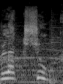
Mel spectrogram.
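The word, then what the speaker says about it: Black Shuck: Pero la importancia de lo que nos compete es el tema mismo, que era Black Jack, que significa, se escribe S-H-U-C-K. – Claro, no es como Black Jack, como el juego de cartas. – Claro, no, este es Black Shook.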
